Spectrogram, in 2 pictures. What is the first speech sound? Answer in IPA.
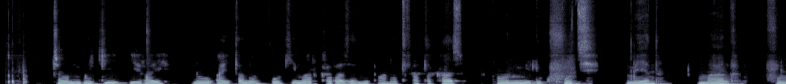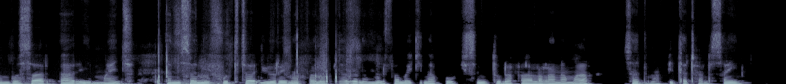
ʈ͡ʂ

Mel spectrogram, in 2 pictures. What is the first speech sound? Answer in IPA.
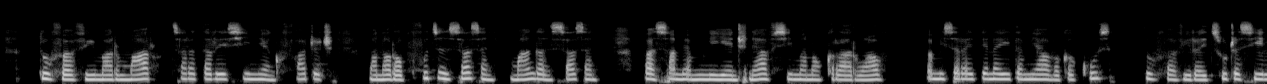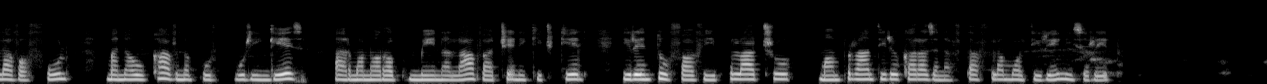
t̪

